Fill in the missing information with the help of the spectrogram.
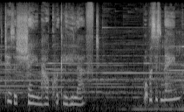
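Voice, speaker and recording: A woman's voice: on the high side, expressive, moderate pace, lightly acted. A woman voicing an earnest, anxious teenage witch in a video game, polite and a little hesitant. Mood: curious, thoughtful. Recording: music behind the voice. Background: music.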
